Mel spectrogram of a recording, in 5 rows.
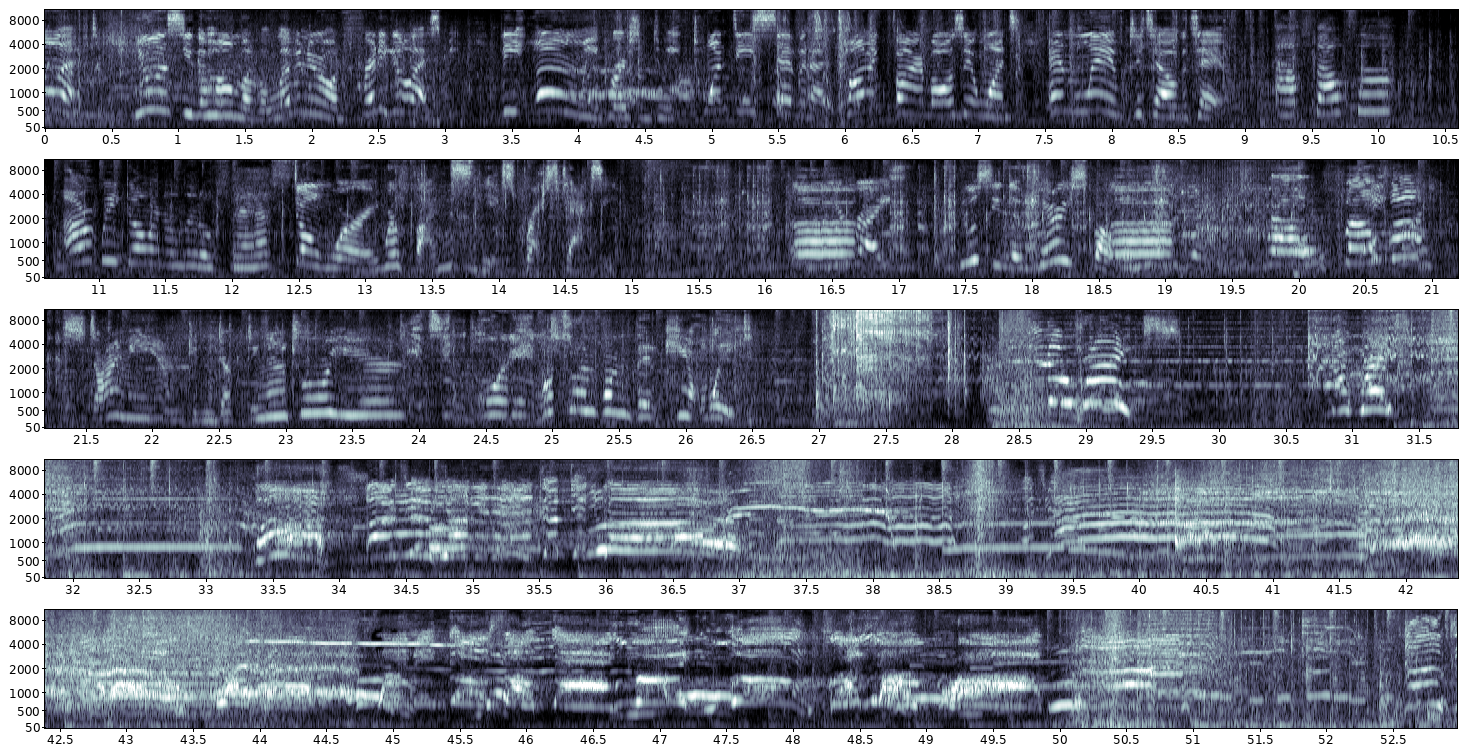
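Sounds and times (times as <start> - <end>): background music: 0.0 - 52.9
wooden cart wheels squealing: 0.0 - 52.9.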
